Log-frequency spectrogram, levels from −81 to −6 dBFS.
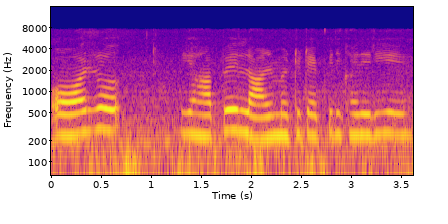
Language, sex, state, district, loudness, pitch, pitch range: Hindi, female, Chhattisgarh, Raigarh, -14 LUFS, 240 Hz, 235-250 Hz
